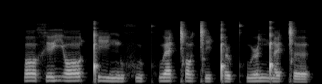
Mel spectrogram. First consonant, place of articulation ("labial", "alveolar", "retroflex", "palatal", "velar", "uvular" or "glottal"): velar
